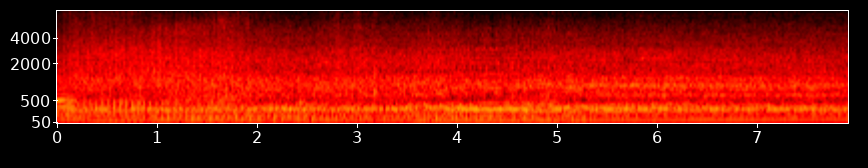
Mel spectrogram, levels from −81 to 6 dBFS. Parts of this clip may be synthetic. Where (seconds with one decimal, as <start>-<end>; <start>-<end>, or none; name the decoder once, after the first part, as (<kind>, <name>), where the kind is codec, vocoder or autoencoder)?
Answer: 3.5-5.3 (autoencoder, DAC-VAE)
